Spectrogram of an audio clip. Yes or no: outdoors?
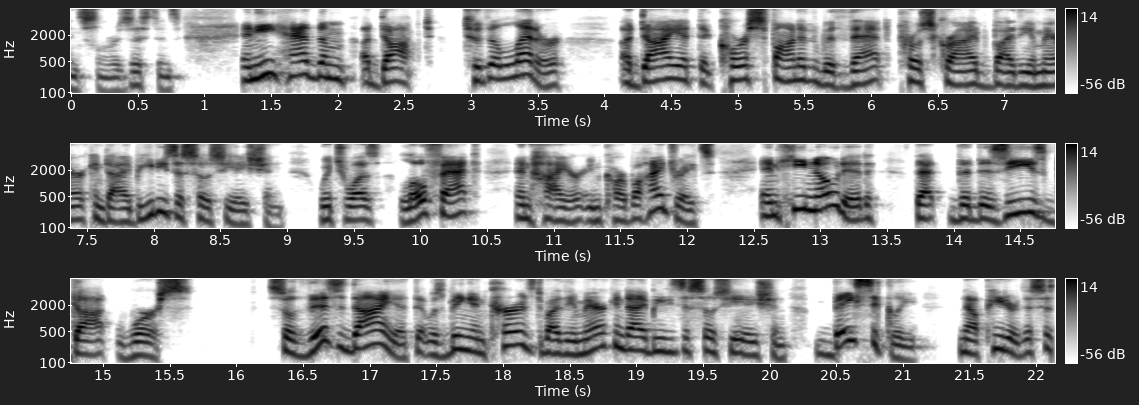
no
